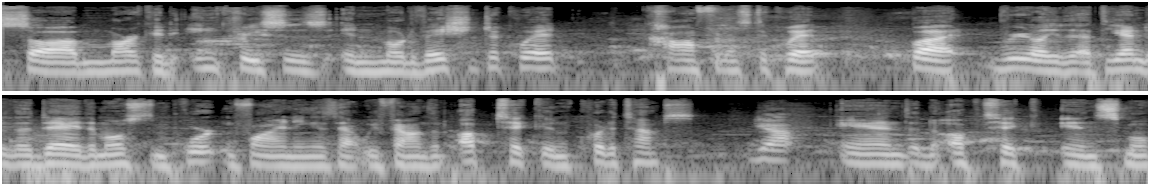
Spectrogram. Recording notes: at the US E-cigarette Summit in Washington DC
